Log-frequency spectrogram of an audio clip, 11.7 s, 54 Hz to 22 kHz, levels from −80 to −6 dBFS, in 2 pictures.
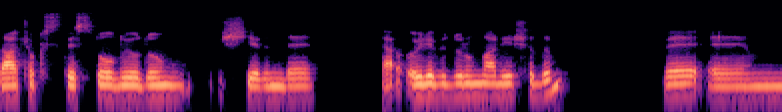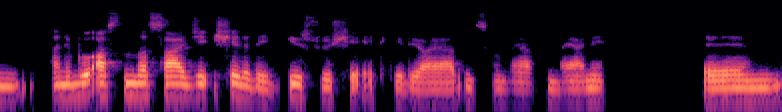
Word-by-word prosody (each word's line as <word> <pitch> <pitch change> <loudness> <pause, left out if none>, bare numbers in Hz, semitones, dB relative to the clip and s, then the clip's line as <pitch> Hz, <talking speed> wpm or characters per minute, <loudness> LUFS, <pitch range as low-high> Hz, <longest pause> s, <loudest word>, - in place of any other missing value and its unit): daha 110 0 +8
çok - - -5
stresli 115 0 0
oluyordum 115 0 +4 0.3
iş - - -6
yerinde. 110 0 +1 0.5
Ya, - - +2
öyle 120 +1 +6
bir 125 -1 -1
durumlar 125 0 +3
yaşadım 125 +2 0 0.7
ve, 125 +1 +4
emm, 110 0 -2 0.2
hani, 120 +1 -1
bu 130 0 +3
aslında 130 0 +3
sadece 125 -1 +3
işe 130 - -1
de 110 -2 -2
değil, 95 -2 -4
bir 125 -1 0
sürü 100 -2 -7
şeye - - -6
etki - - -10
ediyor 95 -1 -2
hayatı 90 +2 -2
insanın 95 -1 -12
hayatında, 90 0 -9
yani. 95 +1 -3 0.8
Emm, 100 +1 0
110 Hz, 155 wpm, -26 LUFS, 100-125 Hz, 0.8 s, daha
